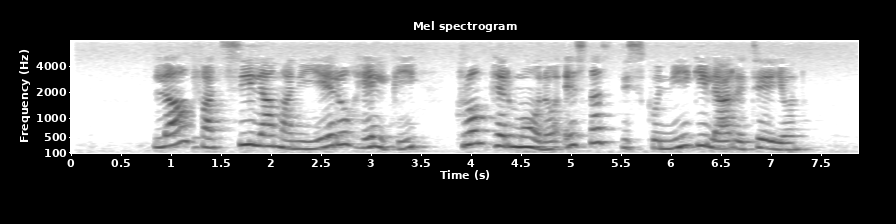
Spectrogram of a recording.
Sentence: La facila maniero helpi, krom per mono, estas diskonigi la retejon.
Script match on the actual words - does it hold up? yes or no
yes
